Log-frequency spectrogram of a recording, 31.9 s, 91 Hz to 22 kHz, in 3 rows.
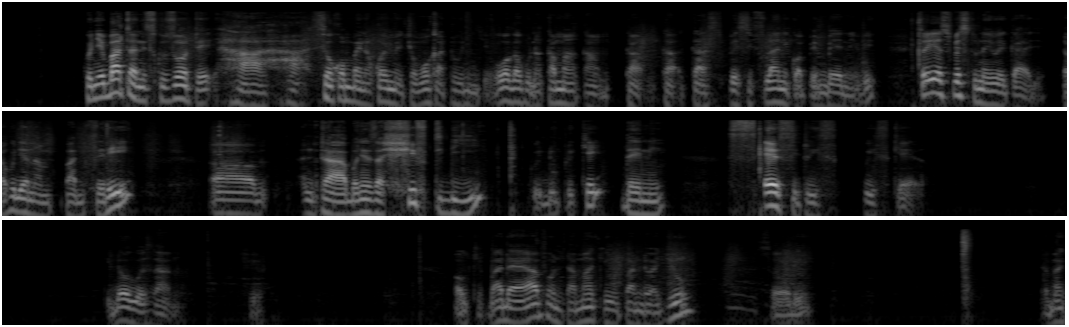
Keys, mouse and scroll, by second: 2.8 scroll up 1, 3.4-8.0 middle drag, 9.2 KP_3, 10.0 scroll up 4, 10.8 scroll up 1, 11.3 scroll down 2, 12.0-13.0 shift+middle drag, 13.0-13.5 scroll up 2, 15.7 shift+d, 18.3 s, 25.8-26.7 scroll up 2, 26.7 click, 31.3 click.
